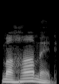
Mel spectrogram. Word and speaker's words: Muhammad: Muhammad, Arabic, Mumd pronounced Muhammad, c.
